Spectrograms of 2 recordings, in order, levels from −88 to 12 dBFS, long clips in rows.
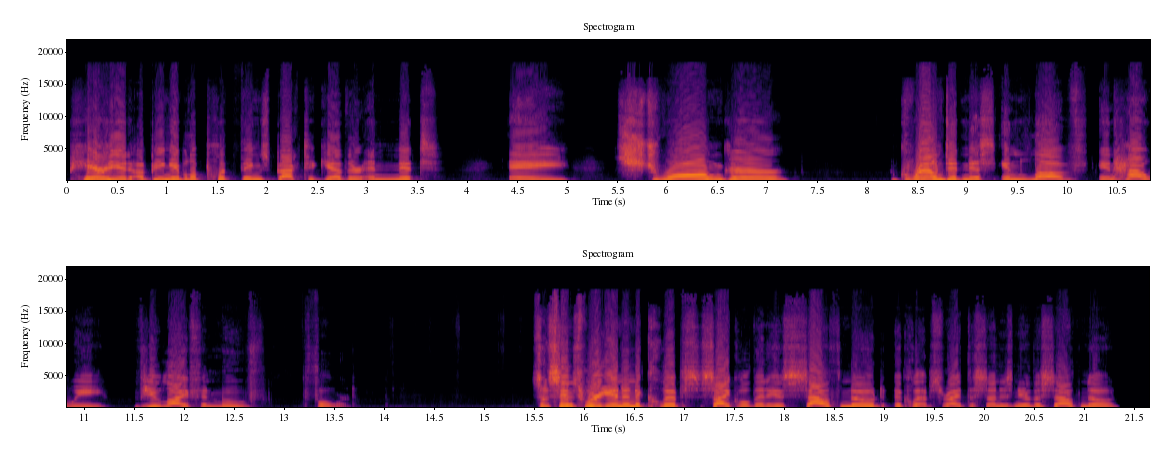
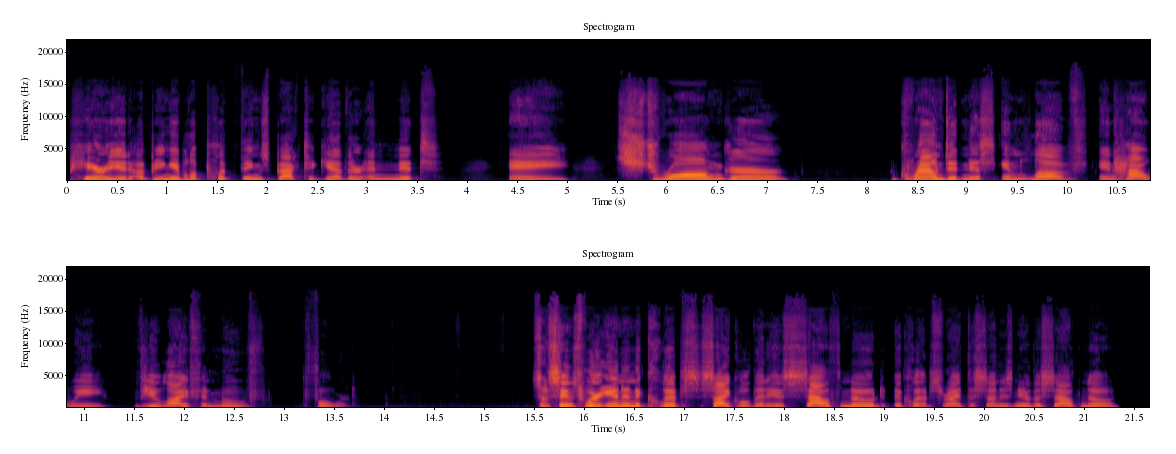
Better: second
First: distortion; slight; 3% of the sound clipped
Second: none

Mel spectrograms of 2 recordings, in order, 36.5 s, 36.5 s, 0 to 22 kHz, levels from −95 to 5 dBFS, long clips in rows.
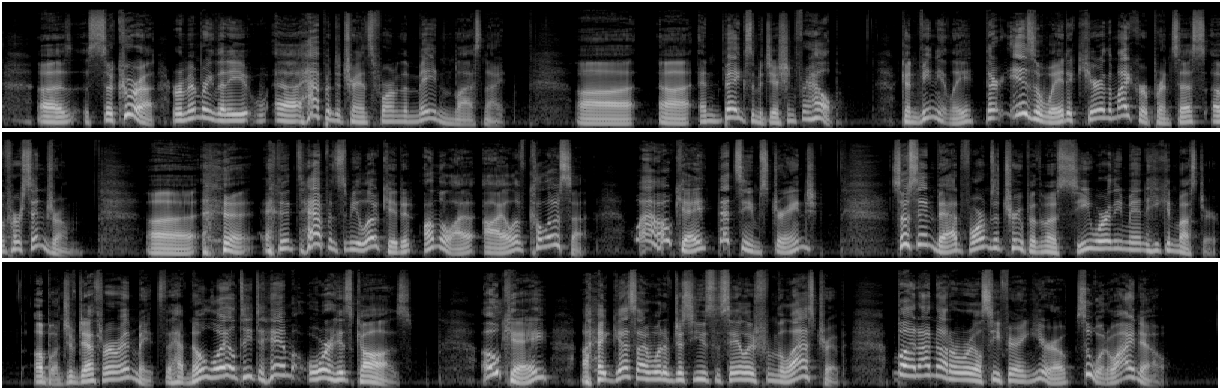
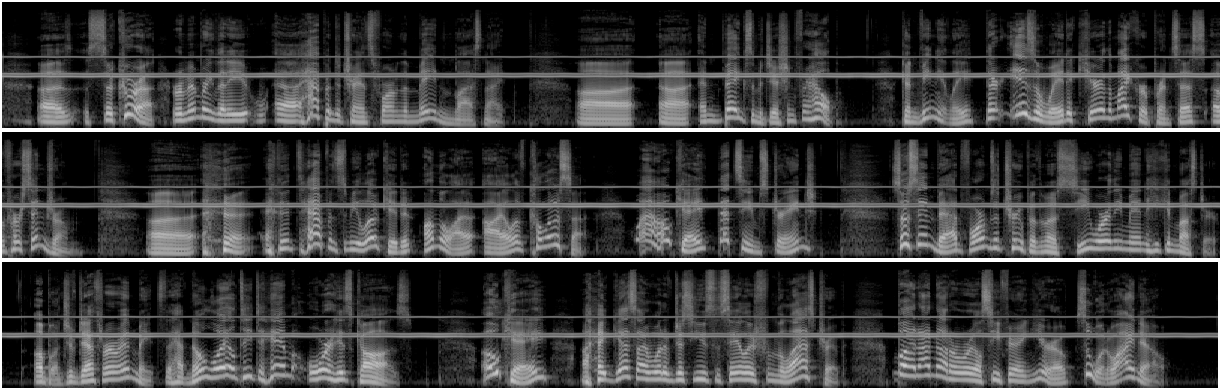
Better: first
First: none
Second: high-pitched whine; loud; throughout; 2 kHz, 5 dB below the speech

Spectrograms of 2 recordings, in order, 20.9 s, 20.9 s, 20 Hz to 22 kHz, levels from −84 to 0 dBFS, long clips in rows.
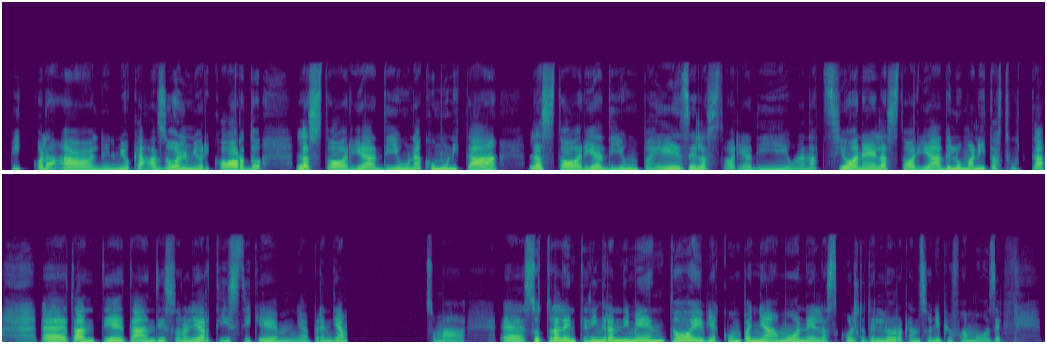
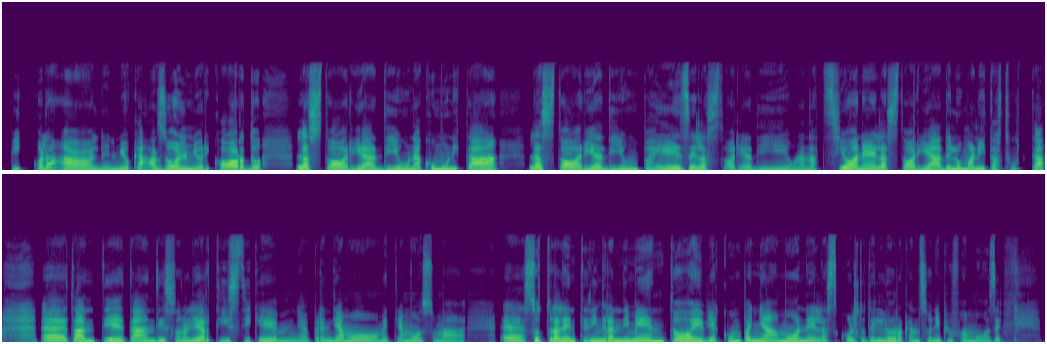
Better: second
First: audio cutting out; at 14 s for 1 s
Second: none

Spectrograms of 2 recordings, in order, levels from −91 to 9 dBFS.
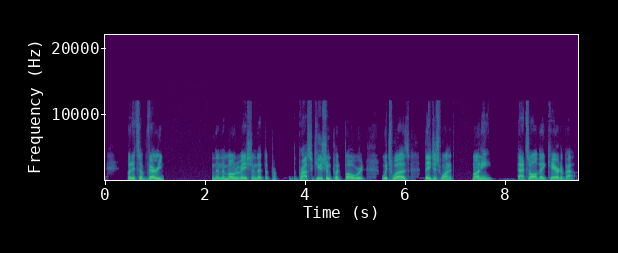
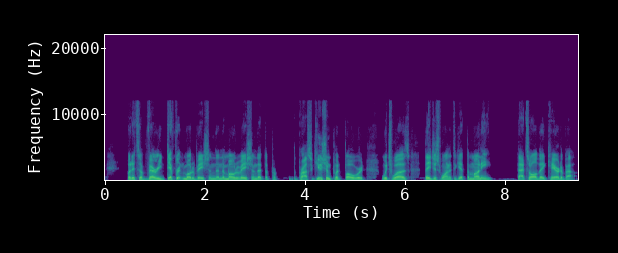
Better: second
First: audio cutting out; at 1 s for 1 s and at 7 s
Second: none

